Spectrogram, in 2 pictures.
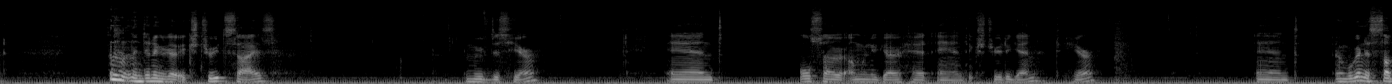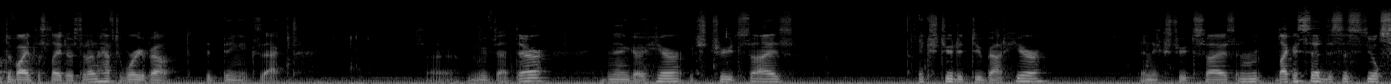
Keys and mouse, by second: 0.2-2.2 middle drag, 1.9 e, 4.2-9.5 drag, 9.5 e, 12.6 a, 17.3-18.4 drag, 17.3 g, 18.8 a, 20.0-21.1 drag, 20.9 e, 23.0 e, 25.3 e.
